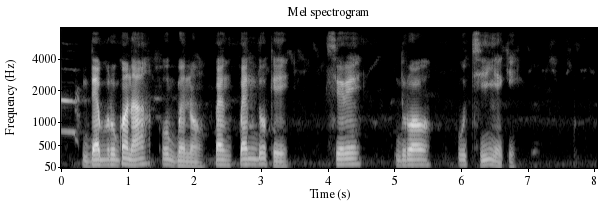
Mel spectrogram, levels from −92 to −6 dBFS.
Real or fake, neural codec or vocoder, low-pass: fake; autoencoder, 48 kHz, 128 numbers a frame, DAC-VAE, trained on Japanese speech; 7.2 kHz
